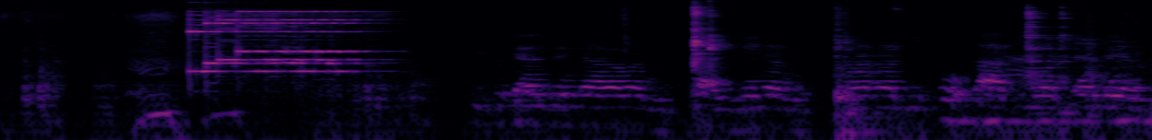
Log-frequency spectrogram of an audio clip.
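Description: A loud, bell-like ringing tone with several clear pitches sounds about a second and a half in, holds steady for about a second and a half, then stops. A voice follows in the background.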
